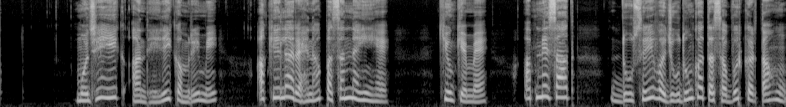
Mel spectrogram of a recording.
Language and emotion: Urdu, fearful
